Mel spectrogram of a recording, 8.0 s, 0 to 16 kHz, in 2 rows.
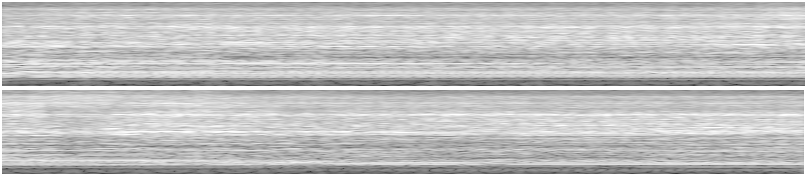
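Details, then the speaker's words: ARB 12-volt twin air compressor in a Jeep filling a 2-gallon tank to 150 psi in 1 minute 35 seconds: loud steady rapid chatter of twin pistons, even and unbroken; running normally. "So at 1 minute 35 seconds, it filled 150 psi for a 2-gallon tank. That is pretty impressive."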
